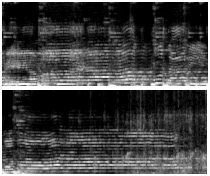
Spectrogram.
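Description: Young girls singing a Marathi devotional song (bhakti geet) with harmonium and tabla. The tabla strokes stop about halfway, and the song closes on long held notes that end just before the end.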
